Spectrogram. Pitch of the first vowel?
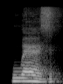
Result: falling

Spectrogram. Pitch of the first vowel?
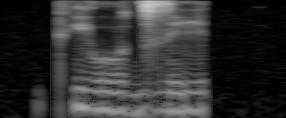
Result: low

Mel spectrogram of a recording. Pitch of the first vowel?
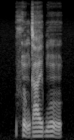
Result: falling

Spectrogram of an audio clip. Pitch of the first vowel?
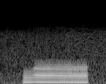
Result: high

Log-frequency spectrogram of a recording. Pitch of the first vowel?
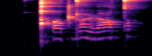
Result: low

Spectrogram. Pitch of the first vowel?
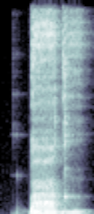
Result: high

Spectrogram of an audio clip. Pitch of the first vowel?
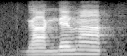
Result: low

